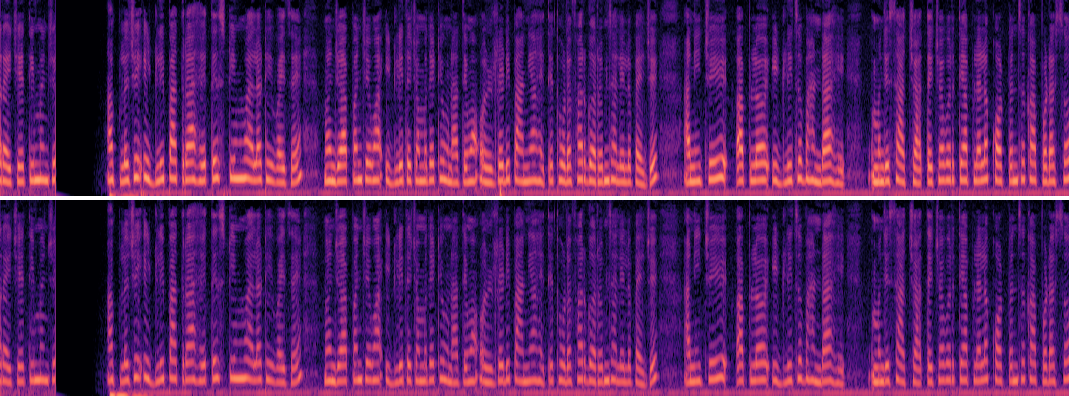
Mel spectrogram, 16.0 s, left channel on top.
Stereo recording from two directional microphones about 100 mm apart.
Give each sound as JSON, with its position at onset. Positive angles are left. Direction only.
{"t": 0.0, "sound": "a woman's voice", "side_deg": 35}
